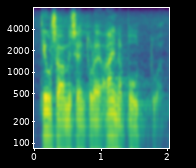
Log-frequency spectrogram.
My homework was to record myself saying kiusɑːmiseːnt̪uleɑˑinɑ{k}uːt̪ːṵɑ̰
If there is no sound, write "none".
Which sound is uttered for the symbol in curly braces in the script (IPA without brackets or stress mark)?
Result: p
